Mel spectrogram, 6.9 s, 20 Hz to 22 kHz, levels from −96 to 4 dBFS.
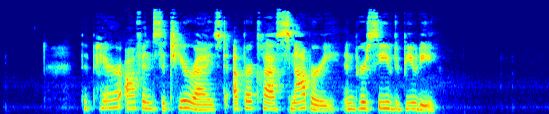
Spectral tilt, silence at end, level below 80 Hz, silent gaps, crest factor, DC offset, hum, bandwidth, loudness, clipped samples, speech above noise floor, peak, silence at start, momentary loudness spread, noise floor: -2 dB/octave; 1.45 s; -64 dBFS; none; 20 dB; under 0.1%; none; 15.5 kHz; -20 LUFS; under 0.1%; 58 dB; -2 dBFS; 1.05 s; 10 LU; -79 dBFS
